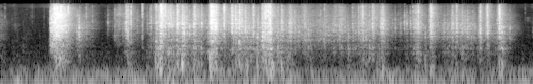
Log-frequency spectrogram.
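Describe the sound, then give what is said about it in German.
Paper crinkles and crackles as someone handles a paper envelope: a steady stream of dry rustling with many sharp crisp snaps and tearing-like bursts, moderately loud and with no talking. “Dann gib mal hier den Umschlag her.”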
